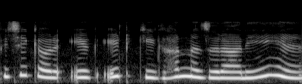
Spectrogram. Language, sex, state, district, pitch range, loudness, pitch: Hindi, female, Jharkhand, Garhwa, 300-375 Hz, -11 LUFS, 335 Hz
